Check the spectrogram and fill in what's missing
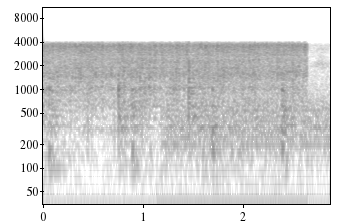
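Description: Jalapeños sauté in a hot pan with a steady, bright sizzle and a few soft stirring taps, close up and without talk, before the sizzle abruptly drops away at the end.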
